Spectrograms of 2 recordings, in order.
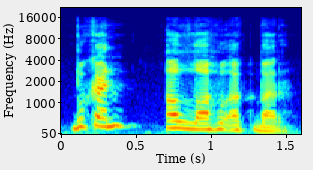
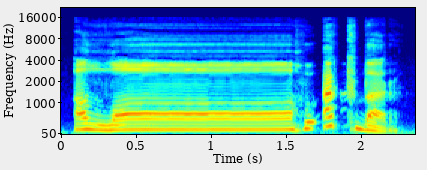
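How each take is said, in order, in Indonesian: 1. Vokal dalam Allahu dipendekkan menjadi satu ketukan. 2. Vokal dalam Allahu dipanjangkan jauh melebihi dua ketukan. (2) "bunyi A ini boleh dipanjangkan ikut selera"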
